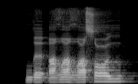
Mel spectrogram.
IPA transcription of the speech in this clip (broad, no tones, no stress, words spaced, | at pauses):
wʌːʔaðˤa ðˤʌsˤuː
